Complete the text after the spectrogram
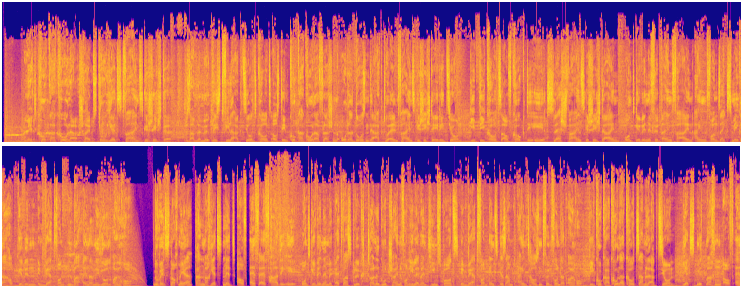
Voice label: Radiospot; CocaCola

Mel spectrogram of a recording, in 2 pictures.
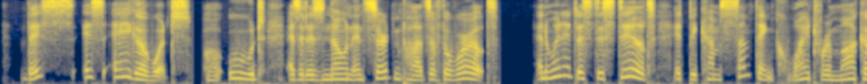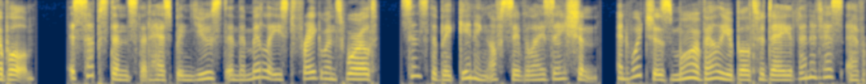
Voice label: Englisches

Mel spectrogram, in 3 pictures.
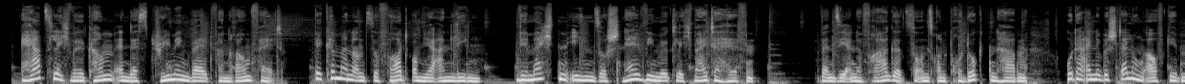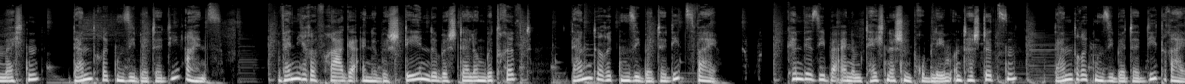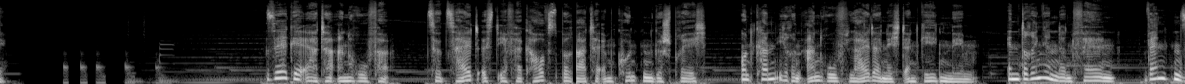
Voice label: Telefonansage

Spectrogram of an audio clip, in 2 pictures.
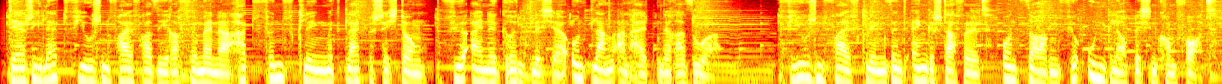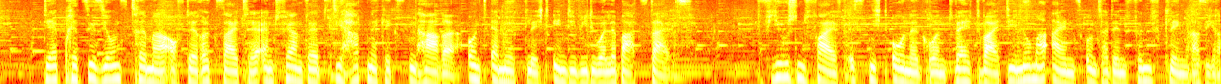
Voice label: Imagefilm

